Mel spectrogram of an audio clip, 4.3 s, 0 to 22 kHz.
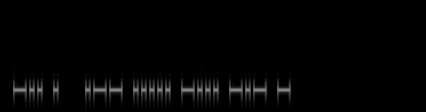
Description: Morse code, heard as a keyed tone, about 30 wpm, 700 Hz. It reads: DE W5BKT
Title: USA Callsign DE Callsign - 5 Characters - 30wpm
